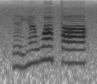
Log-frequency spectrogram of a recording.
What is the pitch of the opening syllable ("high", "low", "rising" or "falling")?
low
